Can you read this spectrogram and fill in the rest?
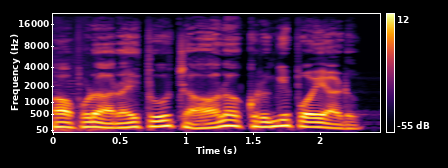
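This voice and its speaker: A man's voice: mid-range voice, moderate pace, mellow, faint music behind. A man reading scripted narration as the storyteller of a moral tale.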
